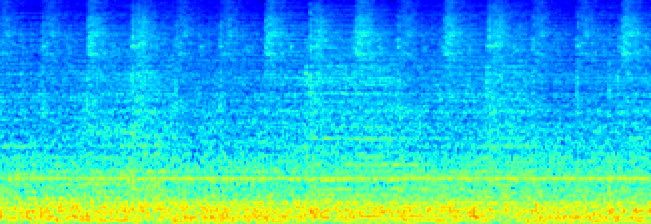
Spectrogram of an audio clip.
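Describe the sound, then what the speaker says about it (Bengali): An intercity train travels from Chattogram to Sitakunda in Bangladesh. The carriage gives a steady loud rumble with faint rhythmic wheel clatter, heard from inside and continuous throughout. There is no talk. "আজকে আমরা যাচ্ছি ট্রেন করে চট্টগ্রাম থেকে সীতাকুণ্ড"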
